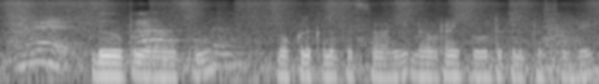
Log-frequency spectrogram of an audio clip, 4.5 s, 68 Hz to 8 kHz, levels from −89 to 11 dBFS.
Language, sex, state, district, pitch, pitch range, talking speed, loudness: Telugu, male, Andhra Pradesh, Srikakulam, 110 Hz, 110-115 Hz, 65 wpm, -17 LUFS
